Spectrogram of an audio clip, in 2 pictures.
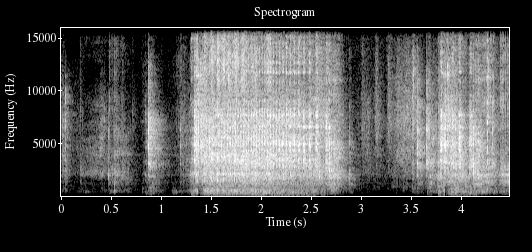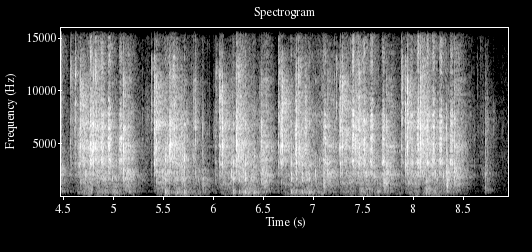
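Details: Yamaha Vino two-stroke scooter, carb cleaned, no airbox, no upjet so running lean, auto choke line just fixed; harsh buzzy bursts fire and fade in uneven surges, never idling; fuel starved by a blockage between fuel inlet and float bowl, suspected.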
